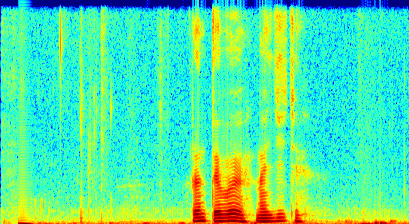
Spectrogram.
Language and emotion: Russian, neutral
